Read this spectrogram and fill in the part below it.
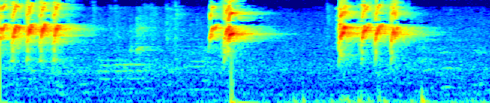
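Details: High, rapid chirps from a parakeet in a pet shop, three short chattering bursts separated by quiet gaps, with soft low rumbling and clicks in the background.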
